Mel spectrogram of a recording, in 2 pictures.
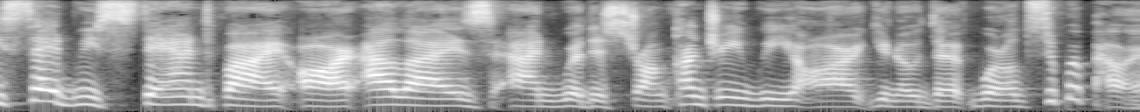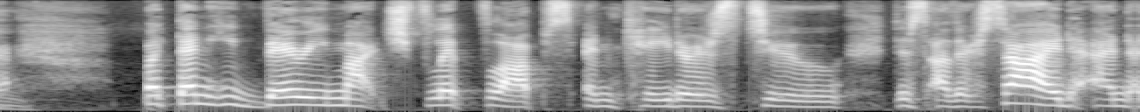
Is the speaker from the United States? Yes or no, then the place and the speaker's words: yes; California, United States; If you go to my home state of California, and it is literally full of the American dream.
